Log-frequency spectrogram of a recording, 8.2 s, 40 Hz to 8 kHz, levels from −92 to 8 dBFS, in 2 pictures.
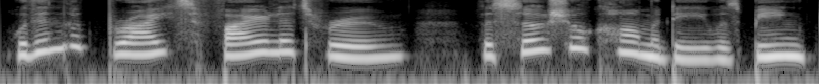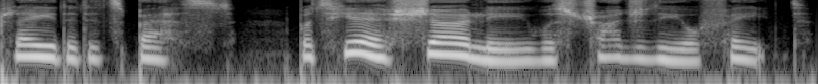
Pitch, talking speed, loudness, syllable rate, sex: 235 Hz, 155 wpm, -17 LUFS, 4.4 syllables/s, female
